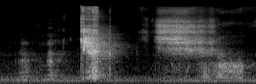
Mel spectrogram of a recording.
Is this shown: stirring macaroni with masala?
no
